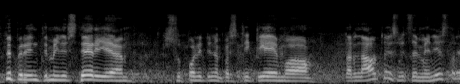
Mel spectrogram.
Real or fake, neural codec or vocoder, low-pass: fake; codec, 24 kHz, 3 kbps, HILCodec; 10.8 kHz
